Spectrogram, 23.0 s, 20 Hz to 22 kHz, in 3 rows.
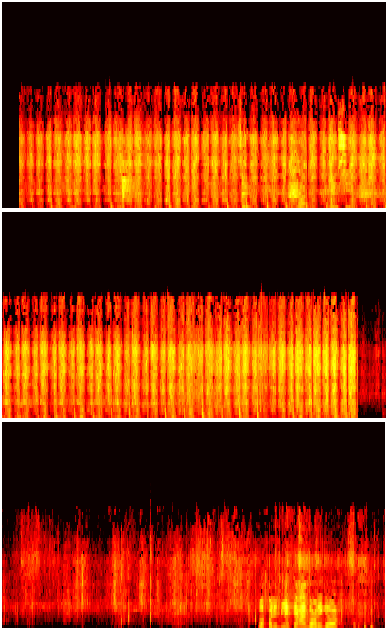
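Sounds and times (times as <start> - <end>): hand saw cutting a log: 0.4 - 14.8.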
